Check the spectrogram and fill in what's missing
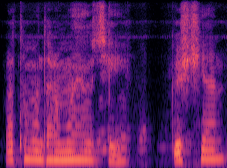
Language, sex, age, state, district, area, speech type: Odia, male, 18-30, Odisha, Koraput, urban, spontaneous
